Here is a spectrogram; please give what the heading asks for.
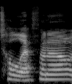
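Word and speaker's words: teléfono: a He's got a telephono. Okay. You saying that cuz he's Mexican. Well, it's actually pronounced telephano if I was doing it in Mexican.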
